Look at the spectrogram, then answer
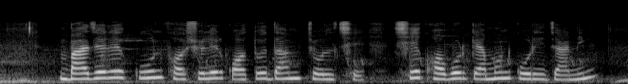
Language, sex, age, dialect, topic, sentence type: Bengali, female, 18-24, Rajbangshi, agriculture, question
